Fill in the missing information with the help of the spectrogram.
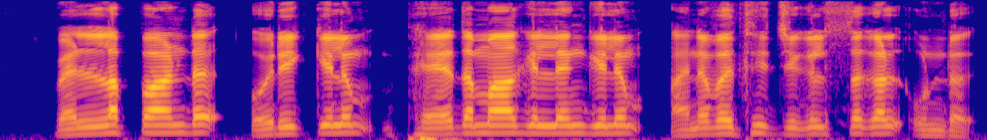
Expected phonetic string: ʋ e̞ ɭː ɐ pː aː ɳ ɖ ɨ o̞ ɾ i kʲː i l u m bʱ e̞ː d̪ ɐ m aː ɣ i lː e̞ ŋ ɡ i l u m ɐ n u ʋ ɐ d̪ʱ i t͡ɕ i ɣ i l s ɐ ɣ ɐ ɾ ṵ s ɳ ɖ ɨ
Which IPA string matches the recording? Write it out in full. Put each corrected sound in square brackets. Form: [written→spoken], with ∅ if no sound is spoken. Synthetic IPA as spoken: ʋ e̞ ɭː ɐ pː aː ɳ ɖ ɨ o̞ ɾ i kʲː i l u m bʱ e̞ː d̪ ɐ m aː ɣ i lː e̞ ŋ ɡ i l u m ɐ n u ʋ ɐ d̪ʱ i t͡ɕ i ɣ i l s ɐ ɣ ɐ [ɾ→ɭ] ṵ [s→∅] ɳ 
